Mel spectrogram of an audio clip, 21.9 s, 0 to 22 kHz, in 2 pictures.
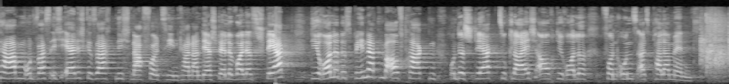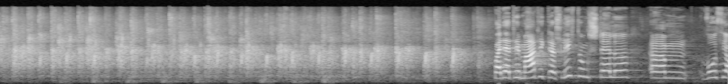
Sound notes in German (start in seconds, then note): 10.4 Beifall SPD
